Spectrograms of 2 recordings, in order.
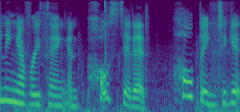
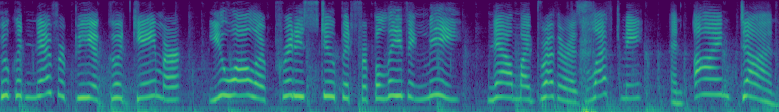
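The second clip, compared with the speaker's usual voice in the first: strange, shrill, high-pitched put-on voice; 8 semitones higher than usual. Voicing a figure with a covered face posting a fraud confession: weird shrill voice. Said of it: "speaking in a weird, shrill voice".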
